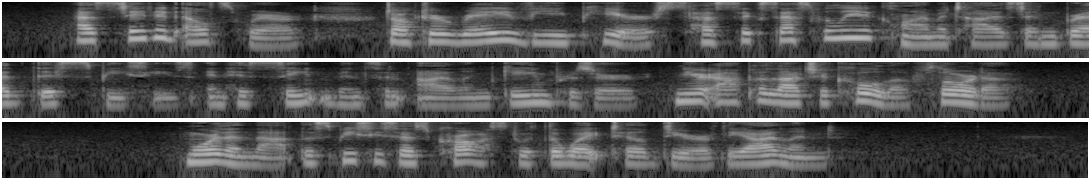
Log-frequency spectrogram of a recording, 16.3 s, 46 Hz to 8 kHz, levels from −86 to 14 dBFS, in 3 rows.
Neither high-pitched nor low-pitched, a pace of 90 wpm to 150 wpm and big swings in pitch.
No: medium, 180 Hz; average, 145 wpm; average, 4.3 semitones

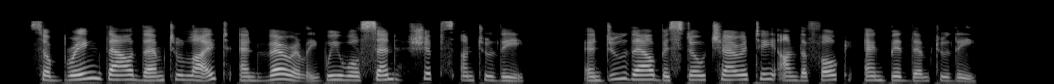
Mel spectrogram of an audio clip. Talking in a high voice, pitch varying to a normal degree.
Yes: high, 200 Hz; average, 3.5 semitones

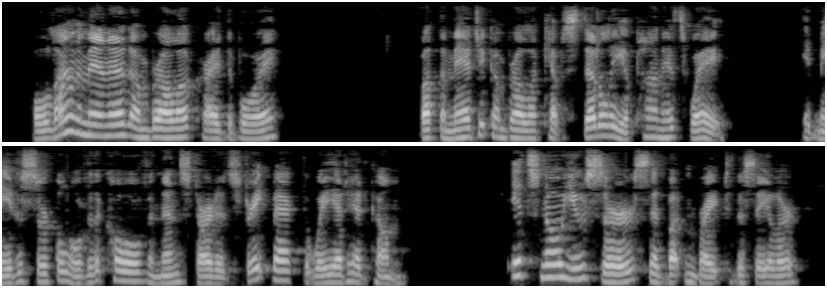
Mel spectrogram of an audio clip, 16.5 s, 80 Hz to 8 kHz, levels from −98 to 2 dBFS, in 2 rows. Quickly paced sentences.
No: average, 160 wpm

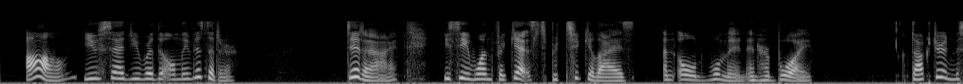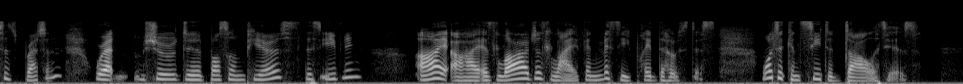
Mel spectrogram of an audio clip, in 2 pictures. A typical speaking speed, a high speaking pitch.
Yes: average, 155 wpm; high, 225 Hz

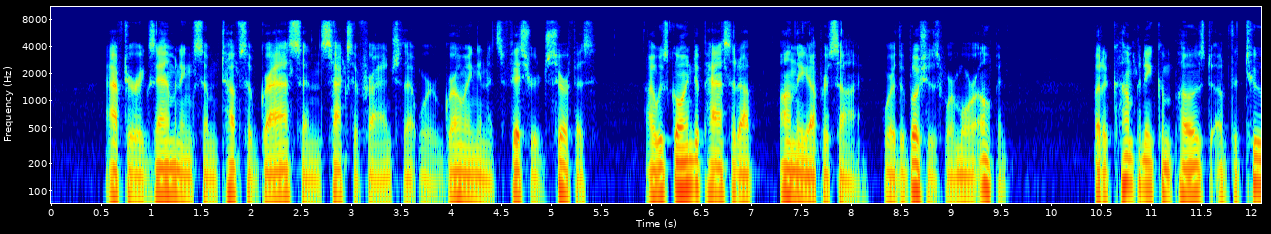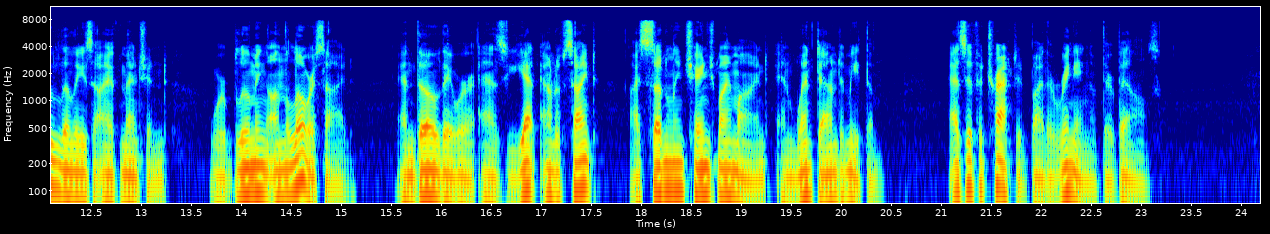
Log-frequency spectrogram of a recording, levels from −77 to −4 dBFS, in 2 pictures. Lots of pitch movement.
No: average, 4.1 semitones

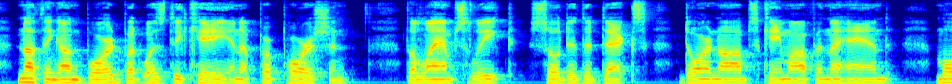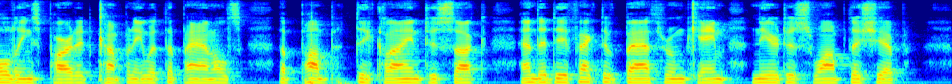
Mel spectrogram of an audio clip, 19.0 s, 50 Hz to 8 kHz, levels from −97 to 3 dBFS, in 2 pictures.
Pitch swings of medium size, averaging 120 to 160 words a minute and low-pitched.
No: narrow, 1.1 semitones; average, 140 wpm; low, 120 Hz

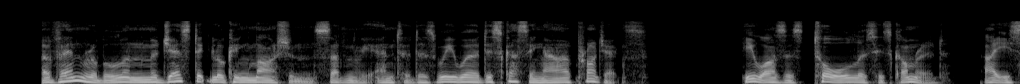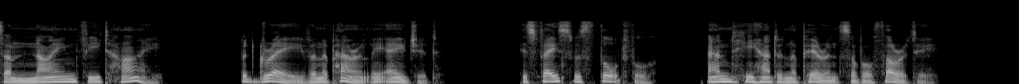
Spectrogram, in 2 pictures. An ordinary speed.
No: slow, 125 wpm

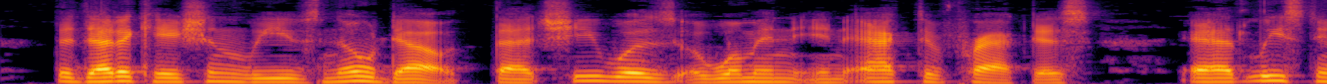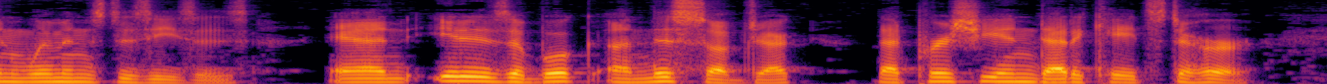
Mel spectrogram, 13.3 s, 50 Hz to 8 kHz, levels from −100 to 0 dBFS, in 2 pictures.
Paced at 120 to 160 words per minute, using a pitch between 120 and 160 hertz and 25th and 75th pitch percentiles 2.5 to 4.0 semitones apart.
Yes: average, 140 wpm; low, 135 Hz; average, 3.2 semitones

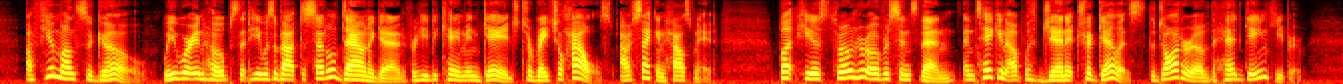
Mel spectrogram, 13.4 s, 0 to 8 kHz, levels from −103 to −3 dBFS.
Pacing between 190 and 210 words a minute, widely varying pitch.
No: fast, 205 wpm; average, 4.5 semitones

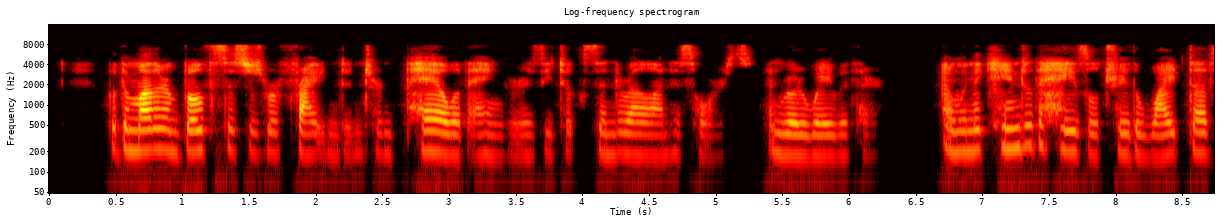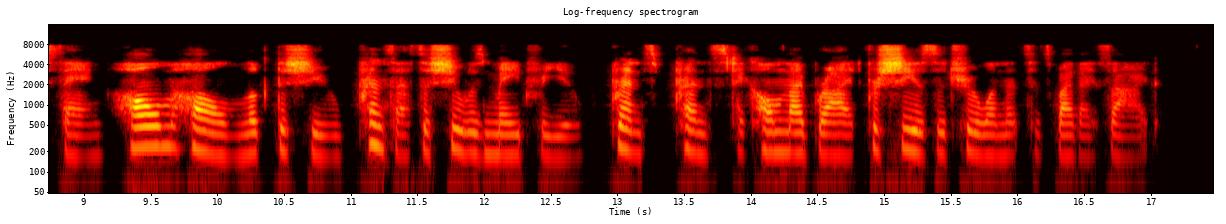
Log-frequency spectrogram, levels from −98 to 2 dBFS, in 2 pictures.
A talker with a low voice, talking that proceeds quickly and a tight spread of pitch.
No: medium, 185 Hz; fast, 235 wpm; narrow, 2.1 semitones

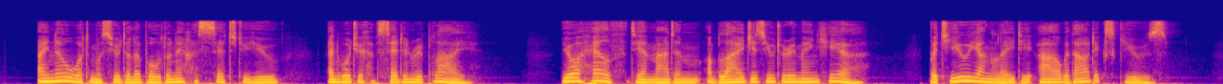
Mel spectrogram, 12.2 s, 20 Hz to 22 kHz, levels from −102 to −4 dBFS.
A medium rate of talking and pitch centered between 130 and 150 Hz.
Yes: average, 165 wpm; low, 135 Hz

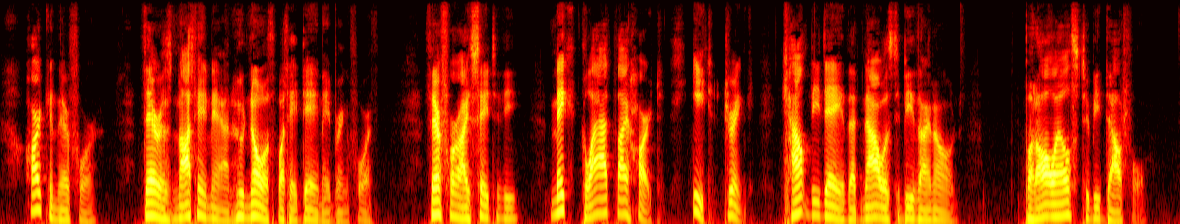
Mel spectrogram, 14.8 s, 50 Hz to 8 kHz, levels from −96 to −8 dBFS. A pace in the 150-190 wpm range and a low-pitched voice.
Yes: average, 170 wpm; low, 105 Hz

